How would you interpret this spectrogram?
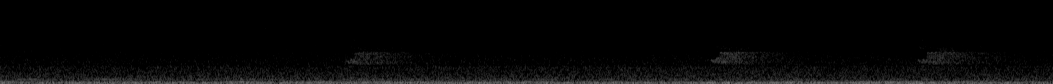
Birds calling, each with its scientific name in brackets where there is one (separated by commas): Red-bellied Woodpecker (Melanerpes carolinus)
